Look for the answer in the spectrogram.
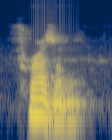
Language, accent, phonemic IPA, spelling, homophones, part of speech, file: English, Southern England, /ˈfɹæz(ə)l/, frazzle, frazil, verb / noun, LL-Q1860 (eng)-frazzle.wav
- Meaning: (verb) 1. To fray or wear down, especially at the edges 2. To drain emotionally or physically; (noun) 1. A burnt fragment; a cinder or crisp 2. The condition or quality of being frazzled; a frayed end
